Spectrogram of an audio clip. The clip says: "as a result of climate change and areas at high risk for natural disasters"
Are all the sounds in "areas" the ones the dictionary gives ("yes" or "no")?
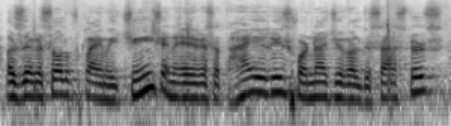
no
